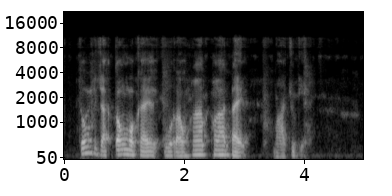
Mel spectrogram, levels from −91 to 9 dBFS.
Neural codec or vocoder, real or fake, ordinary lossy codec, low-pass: codec, 24 kHz, 3 kbps, HILCodec; fake; Opus, 32 kbps; 10.8 kHz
